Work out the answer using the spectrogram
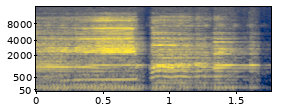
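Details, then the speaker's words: Redmi 4A whose ringer buzzer was originally cracked: after replacing the UI board (charging, speaker, antenna, mic), music plays full and clear from the loudspeaker with no buzz or distortion. The earpiece call speaker is still faulty. "Kalau kita dengarkan dari sini, dari musik suaranya sudah normal, suaranya sudah normal, tidak ada masalah."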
